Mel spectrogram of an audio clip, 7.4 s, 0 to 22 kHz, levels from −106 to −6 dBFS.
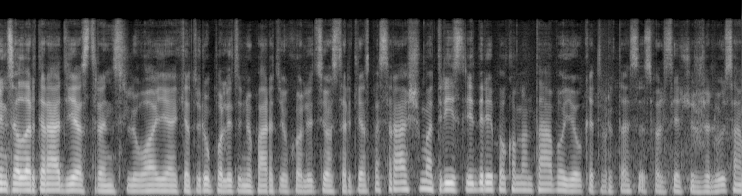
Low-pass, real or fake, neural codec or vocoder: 14.4 kHz; fake; codec, 44.1 kHz, 7.8 kbps, DAC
